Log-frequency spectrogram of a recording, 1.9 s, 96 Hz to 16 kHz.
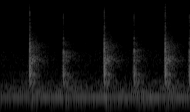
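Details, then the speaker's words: Goped GSR25 scooter pulse fuel pump driven by an adjustable-speed LED blinker relay set to low: sharp regular clicks about three a second over a faint hum; pump proved a failure for this engine. "I turn this on and I get a pump speed I can take the screwdriver in here and I can pick a new pump speed by driving this thing one way or the other that's low"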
